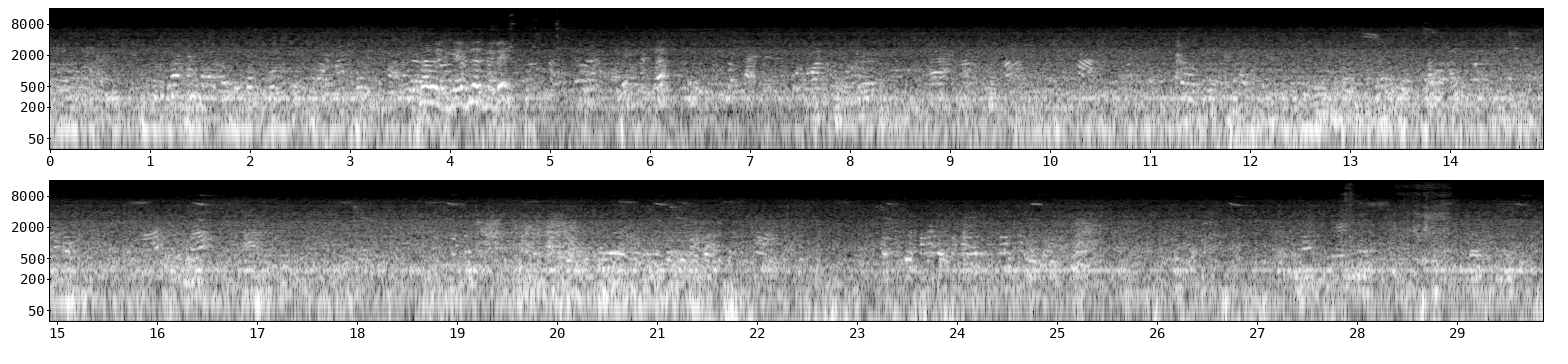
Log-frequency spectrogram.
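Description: Several men and women chatter softly nearby outdoors.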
